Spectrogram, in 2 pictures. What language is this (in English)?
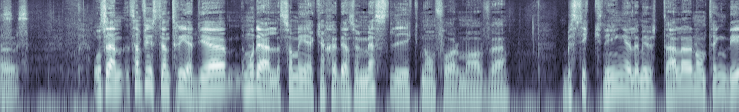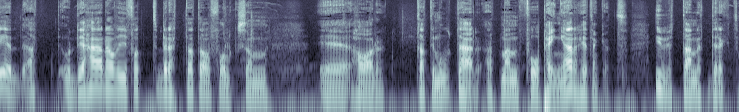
Swedish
